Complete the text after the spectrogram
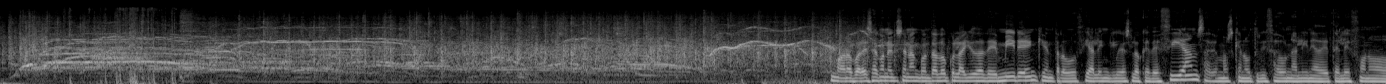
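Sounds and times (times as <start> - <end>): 
audience applause and cheering: 0.0 - 9.3
speech: 8.3 - 13.8.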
